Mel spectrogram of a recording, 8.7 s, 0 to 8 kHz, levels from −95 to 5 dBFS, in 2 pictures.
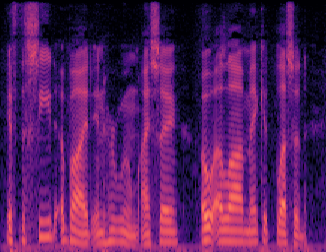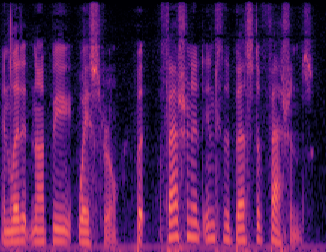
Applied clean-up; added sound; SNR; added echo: none; none; none; none.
